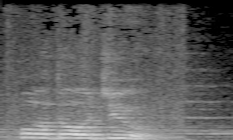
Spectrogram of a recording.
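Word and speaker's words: 포도주: I can't pronounce it, but this is the pronunciation. How do you say it? Pordoju.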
